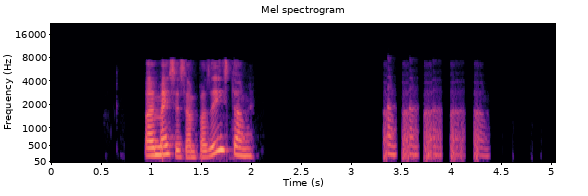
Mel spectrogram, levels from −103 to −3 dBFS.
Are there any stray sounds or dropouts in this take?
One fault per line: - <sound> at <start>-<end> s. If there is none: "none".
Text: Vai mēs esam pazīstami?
- laugh at 3.3-4.4 s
